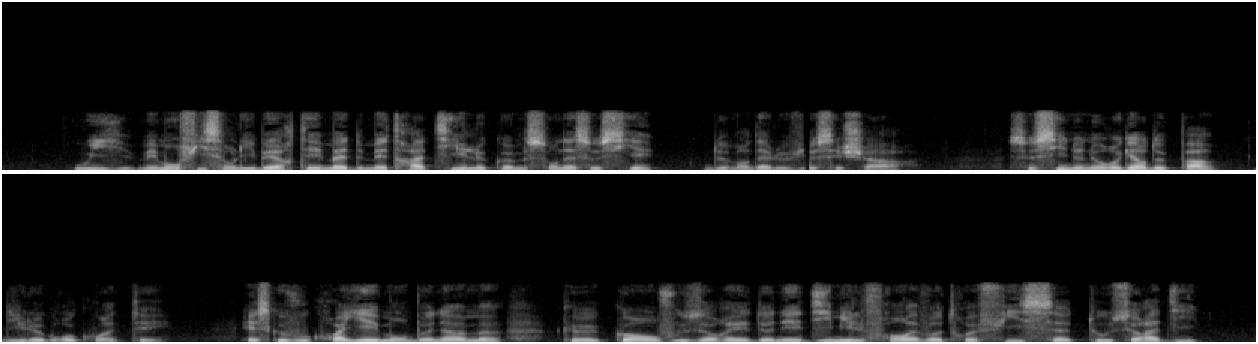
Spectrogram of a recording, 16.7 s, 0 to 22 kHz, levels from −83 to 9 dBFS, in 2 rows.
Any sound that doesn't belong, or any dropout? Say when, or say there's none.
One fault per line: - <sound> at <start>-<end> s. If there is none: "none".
- dropout at 5.3-5.4 s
